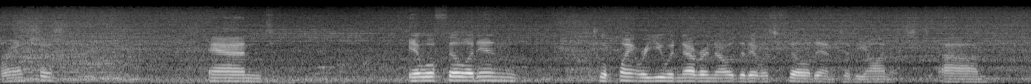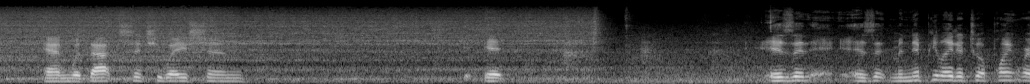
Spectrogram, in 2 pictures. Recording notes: Interview on location by the sea.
